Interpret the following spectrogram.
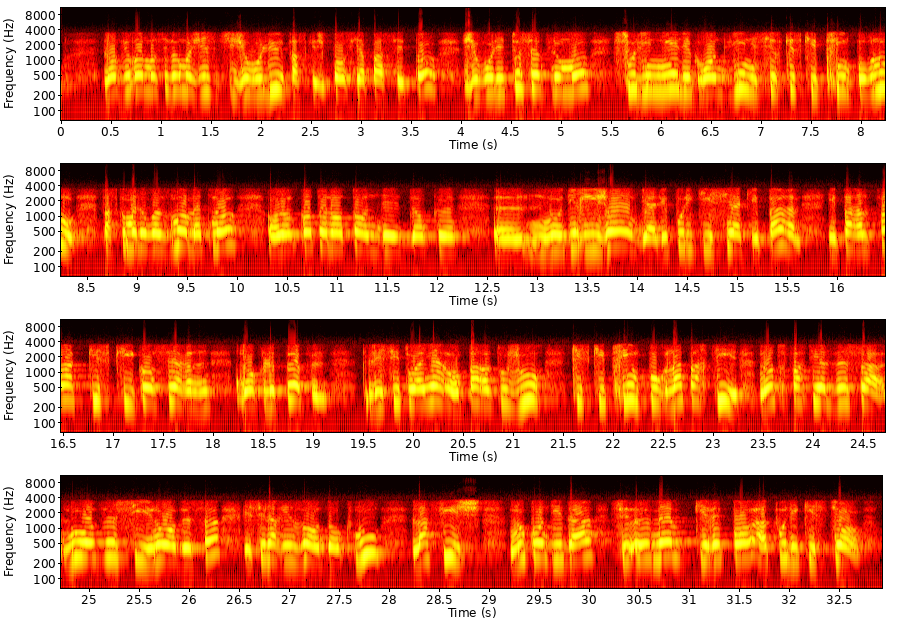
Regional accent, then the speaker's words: Switzerland; je suis tunisien, je suis suisse d'origine tunisienne

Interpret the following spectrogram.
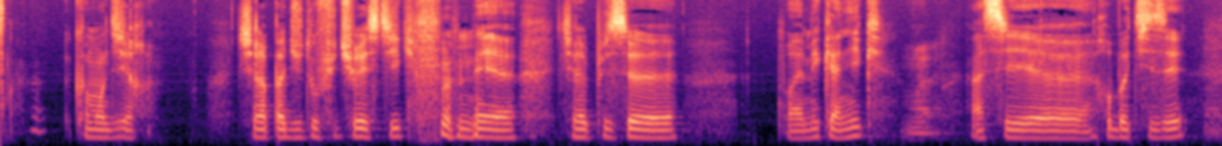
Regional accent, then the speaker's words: Corgémont, Bern, Switzerland; C'est là où j'ai grandi. Enfin, j'ai grandi à Corgémont, mais c'est vrai qu'au fur et à mesure, on se déporte sur les grandes villes.

